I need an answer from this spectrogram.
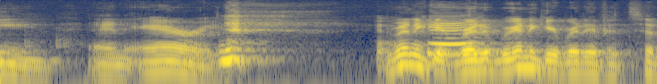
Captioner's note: laughing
